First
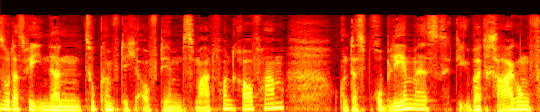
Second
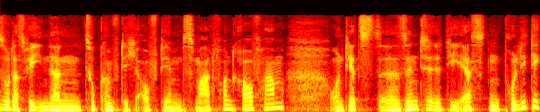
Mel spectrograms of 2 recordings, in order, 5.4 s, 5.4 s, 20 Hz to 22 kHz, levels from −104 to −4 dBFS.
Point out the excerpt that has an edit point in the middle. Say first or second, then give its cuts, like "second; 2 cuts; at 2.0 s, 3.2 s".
second; 1 cut; at 3.3 s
